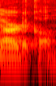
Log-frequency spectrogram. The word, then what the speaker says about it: article: of the r the article same thing as I'm linking from this the to this R I have a little Y sound in there the r and then for article um first syllable stress article um this T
